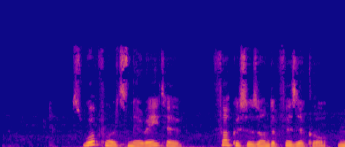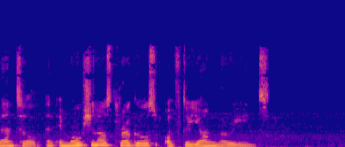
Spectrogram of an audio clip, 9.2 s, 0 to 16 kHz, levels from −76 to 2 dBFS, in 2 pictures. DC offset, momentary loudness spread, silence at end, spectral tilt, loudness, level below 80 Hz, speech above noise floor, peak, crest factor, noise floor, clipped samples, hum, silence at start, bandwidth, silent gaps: under 0.1%; 11 LU; 1.05 s; -6 dB/octave; -21 LUFS; -52 dBFS; 42 dB; -4 dBFS; 16 dB; -62 dBFS; under 0.1%; none; 1 s; 11.5 kHz; none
